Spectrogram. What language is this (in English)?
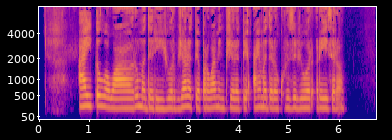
Abkhazian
